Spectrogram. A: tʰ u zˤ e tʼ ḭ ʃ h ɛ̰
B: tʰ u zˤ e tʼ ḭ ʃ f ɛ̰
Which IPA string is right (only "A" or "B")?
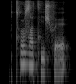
B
